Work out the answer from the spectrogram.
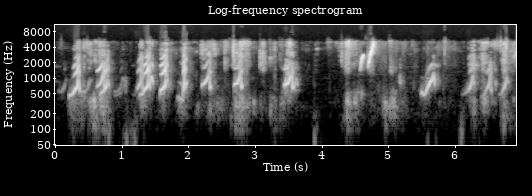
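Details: Quail feeding in their natural habitat: busy overlapping upslurred chirps from several birds, with a short lull near the middle before the chatter resumes, and light scuffling noise underneath.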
